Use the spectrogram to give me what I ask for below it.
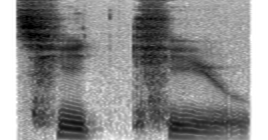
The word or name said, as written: CIT3 KIU4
